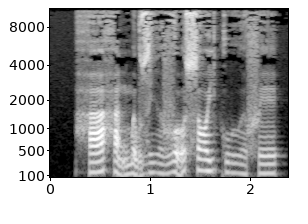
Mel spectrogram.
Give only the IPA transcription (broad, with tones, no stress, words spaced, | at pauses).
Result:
haː˨˦ha̰˧˨nmə̰˧˨wzi̤˨˩ə̯ vo̰˧˥sɔ˧j kwṳ˨˩ə̯ fe˧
